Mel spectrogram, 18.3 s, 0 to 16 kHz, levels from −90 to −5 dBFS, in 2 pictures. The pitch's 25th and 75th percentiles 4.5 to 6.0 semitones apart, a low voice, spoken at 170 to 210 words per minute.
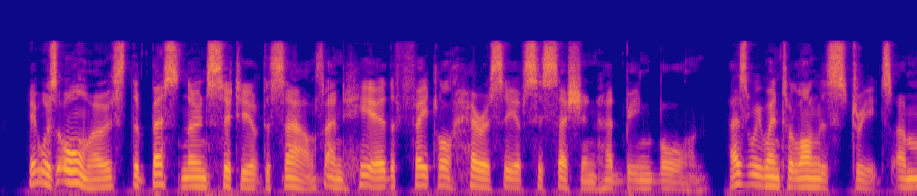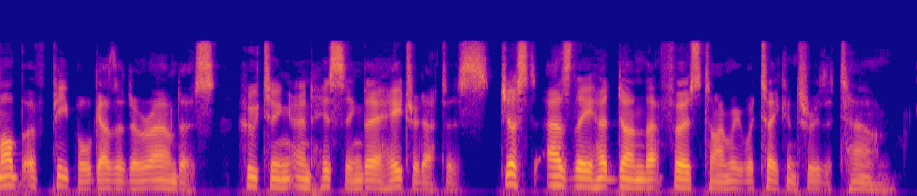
No: average, 3.7 semitones; low, 115 Hz; average, 175 wpm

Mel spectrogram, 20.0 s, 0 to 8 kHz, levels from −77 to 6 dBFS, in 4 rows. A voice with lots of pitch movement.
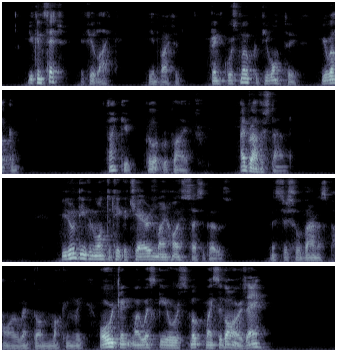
Yes: wide, 5.9 semitones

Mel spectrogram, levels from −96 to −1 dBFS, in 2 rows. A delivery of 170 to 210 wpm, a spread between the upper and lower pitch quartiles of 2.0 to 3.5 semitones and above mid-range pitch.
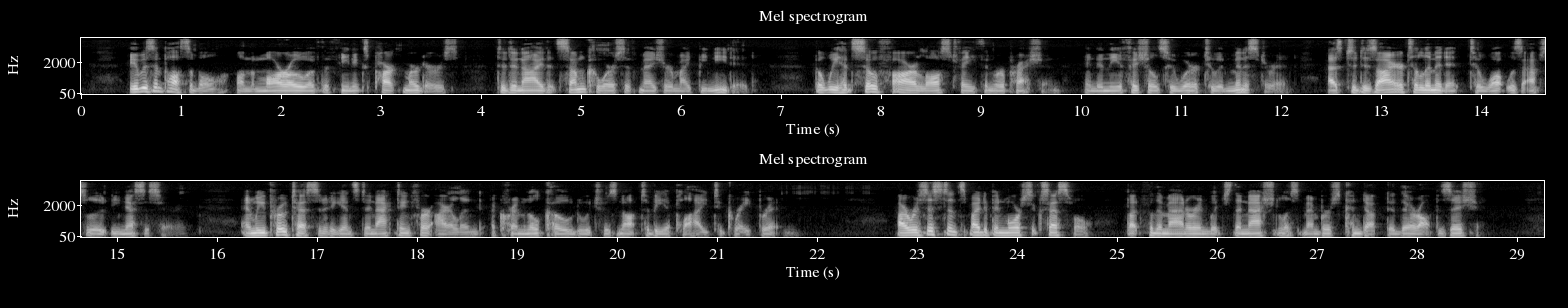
No: average, 180 wpm; average, 2.8 semitones; low, 105 Hz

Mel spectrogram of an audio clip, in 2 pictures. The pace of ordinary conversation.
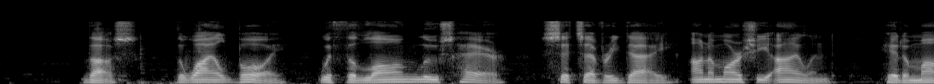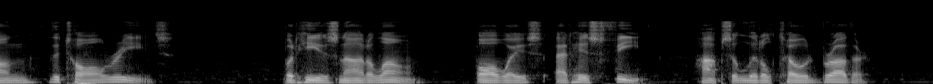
No: slow, 110 wpm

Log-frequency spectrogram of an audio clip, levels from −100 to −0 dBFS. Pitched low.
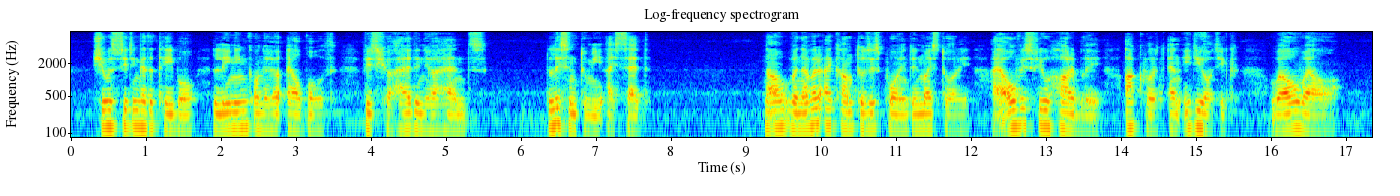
Yes: low, 120 Hz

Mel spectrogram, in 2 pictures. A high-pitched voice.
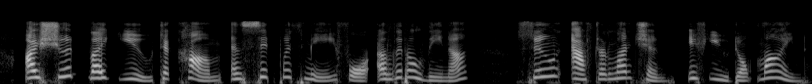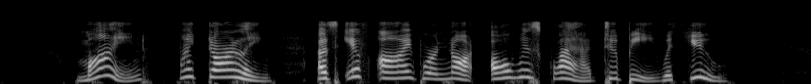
Yes: very high, 255 Hz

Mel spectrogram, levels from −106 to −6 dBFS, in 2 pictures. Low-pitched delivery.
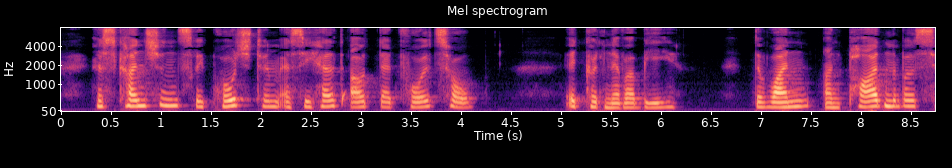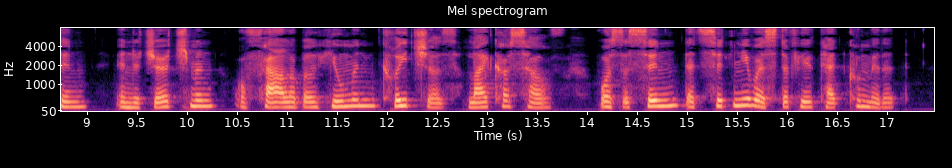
No: medium, 185 Hz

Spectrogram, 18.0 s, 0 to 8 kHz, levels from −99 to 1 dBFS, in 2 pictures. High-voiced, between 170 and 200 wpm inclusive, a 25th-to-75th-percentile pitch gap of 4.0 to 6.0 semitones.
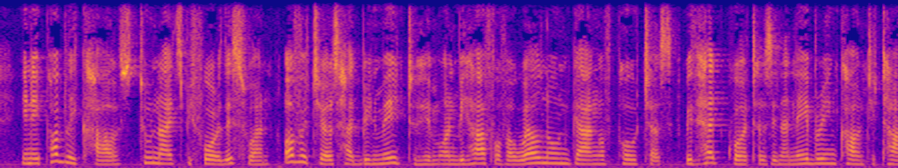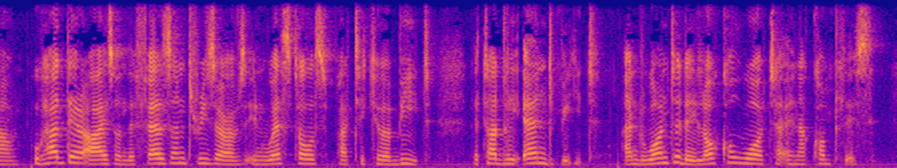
No: high, 210 Hz; average, 185 wpm; average, 2.9 semitones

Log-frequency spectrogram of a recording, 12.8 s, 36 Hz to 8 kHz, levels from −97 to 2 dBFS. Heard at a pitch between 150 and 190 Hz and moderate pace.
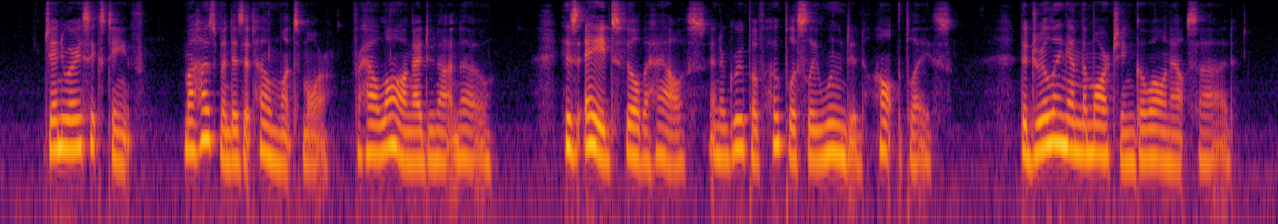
Yes: medium, 185 Hz; average, 180 wpm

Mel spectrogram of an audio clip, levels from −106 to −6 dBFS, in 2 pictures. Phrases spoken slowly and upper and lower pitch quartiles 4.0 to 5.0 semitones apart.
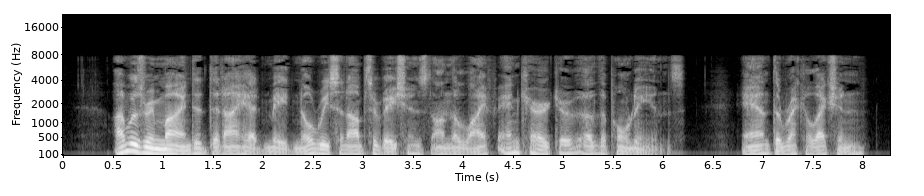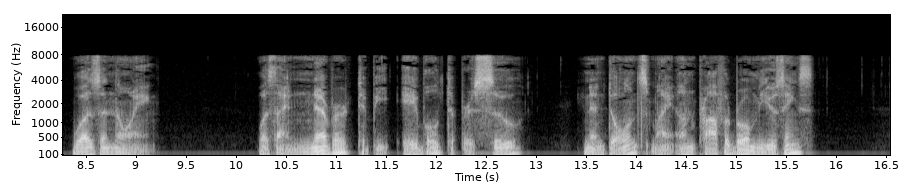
Yes: slow, 130 wpm; average, 4.4 semitones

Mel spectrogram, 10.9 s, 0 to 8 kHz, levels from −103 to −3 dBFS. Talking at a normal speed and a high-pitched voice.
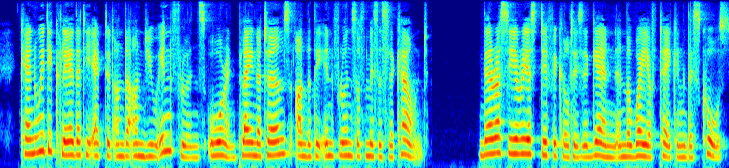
Yes: average, 170 wpm; high, 225 Hz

